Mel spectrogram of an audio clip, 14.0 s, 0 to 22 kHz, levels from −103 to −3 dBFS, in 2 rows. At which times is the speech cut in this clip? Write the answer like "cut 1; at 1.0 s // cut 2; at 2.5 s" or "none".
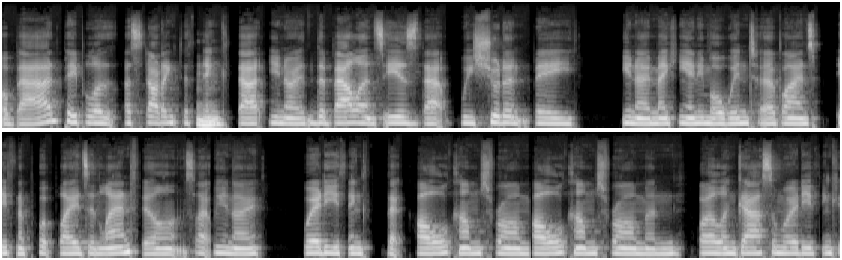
cut 1; at 2.5 s // cut 2; at 3.7 s // cut 3; at 7.1 s // cut 4; at 8.7 s // cut 5; at 10.1 s // cut 6; at 11.4 s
